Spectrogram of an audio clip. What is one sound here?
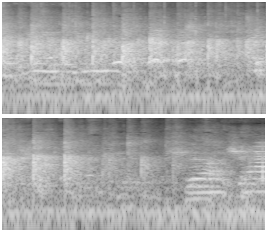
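A small crowd applauds indoors.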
